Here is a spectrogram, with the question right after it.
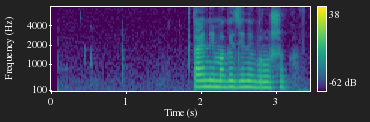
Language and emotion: Russian, neutral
